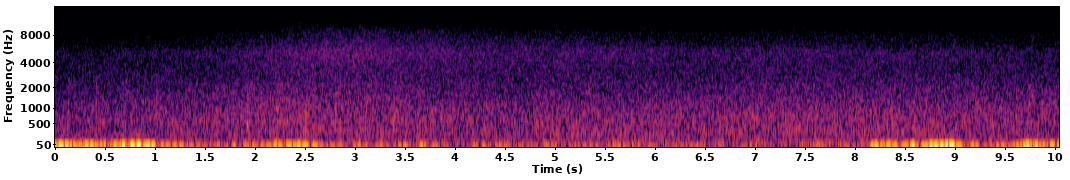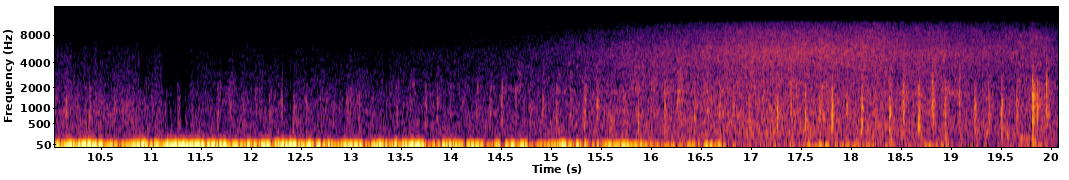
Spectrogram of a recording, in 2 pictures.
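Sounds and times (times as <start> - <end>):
gusts buffeting microphone: 0.0 - 20.0
wind on microphone: 0.0 - 20.0.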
